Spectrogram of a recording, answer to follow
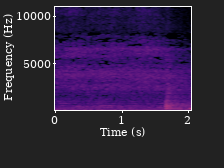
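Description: Steady hiss of compressed air from a pneumatic bucket grease pump in use for greasing loader tracks.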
